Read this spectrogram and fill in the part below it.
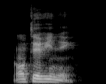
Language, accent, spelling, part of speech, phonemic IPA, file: French, France, entériner, verb, /ɑ̃.te.ʁi.ne/, LL-Q150 (fra)-entériner.wav
- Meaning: to ratify, to confirm, to consent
